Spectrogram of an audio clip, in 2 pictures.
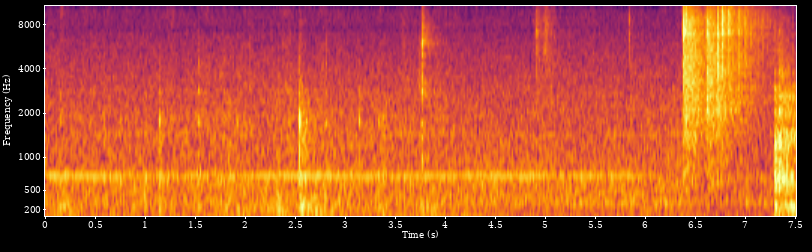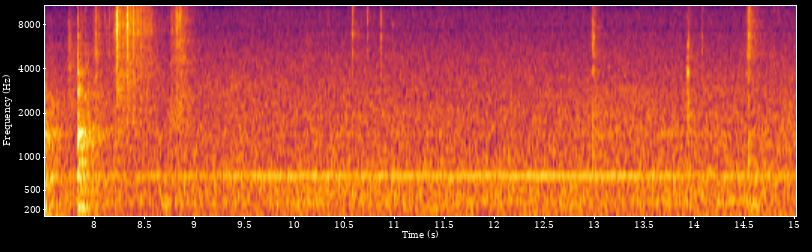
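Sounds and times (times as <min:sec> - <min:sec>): steady high hum: 0:00.0 - 0:15.0
tools clattering on work surface: 0:04.9 - 0:05.2, 0:06.4 - 0:09.0.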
